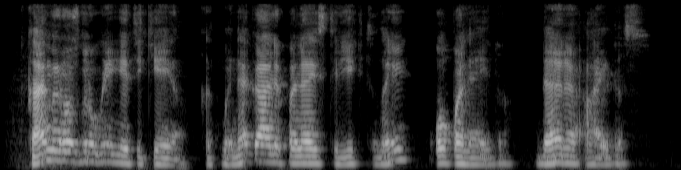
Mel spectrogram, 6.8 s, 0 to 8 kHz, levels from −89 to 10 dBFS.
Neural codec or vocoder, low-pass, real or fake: codec, 44.1 kHz, 3.4 kbps, Pupu-Codec; 7.2 kHz; fake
